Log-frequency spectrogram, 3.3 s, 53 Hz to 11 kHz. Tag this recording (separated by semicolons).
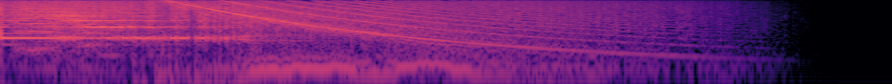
cowbell; future-retro-xs; metasonix-f1; symetrix-501; tr-8; tube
